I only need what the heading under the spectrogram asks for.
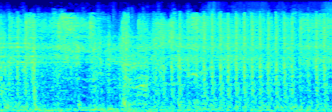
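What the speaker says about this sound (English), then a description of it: "the Marines shoot at him while he is still mutating" Marines fire on a mutating creature in the Resident Evil Degeneration film, a dense, loud roll of rapid automatic gunfire with steady bursts running the whole time under a noisy battle mix.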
